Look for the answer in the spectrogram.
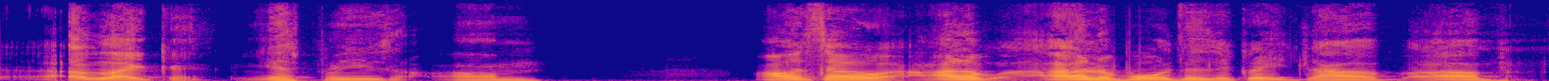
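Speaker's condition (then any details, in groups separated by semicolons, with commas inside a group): Cerebral palsy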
